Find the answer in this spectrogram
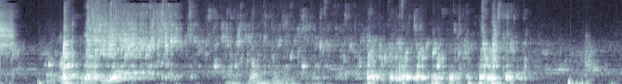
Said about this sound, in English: Thank goodness the toilet ain't stopped up anymore, or else we wouldn't have that live sound effect.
